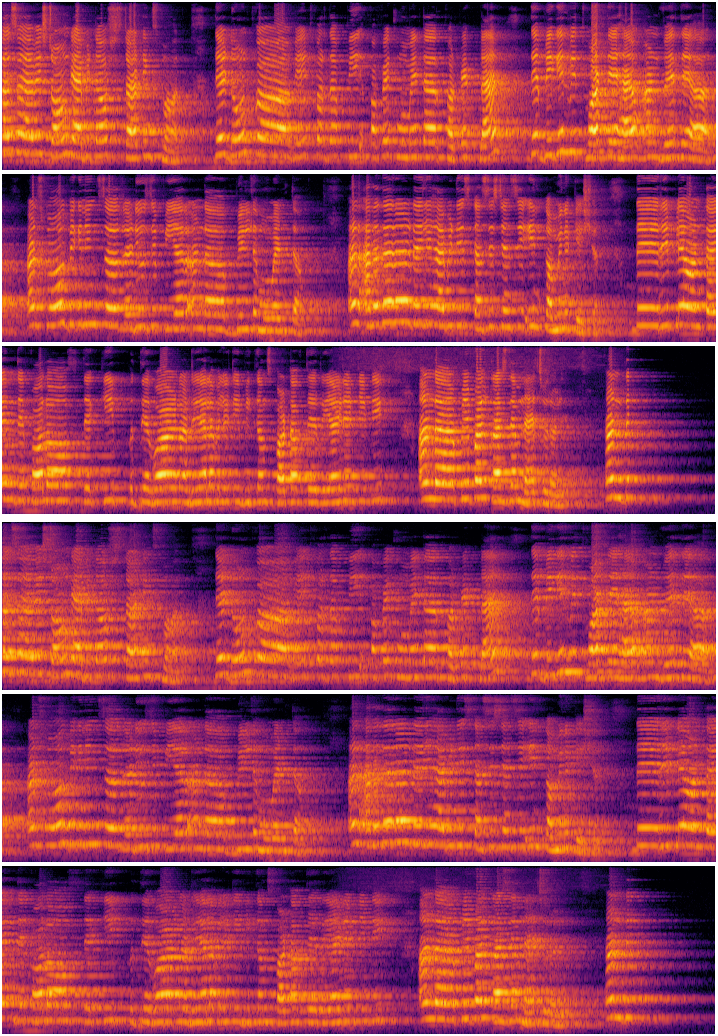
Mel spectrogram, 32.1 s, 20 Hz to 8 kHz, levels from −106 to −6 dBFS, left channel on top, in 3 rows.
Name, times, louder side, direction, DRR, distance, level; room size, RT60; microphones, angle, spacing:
voice 1, 0.0-2.7 3.2-7.5 7.9-10.7 11.1-15.3 15.9-19.7 20.2-27.1 27.7-29.9 30.5-30.8, left 4 dB, 45° left, 6 dB, 0.4 m, -23 dB
7.9 x 2.9 x 5.9 m, 2.1 s
head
